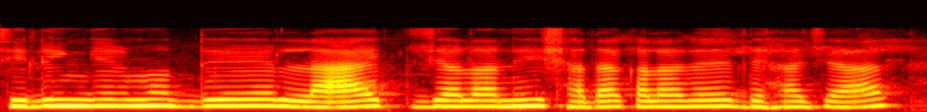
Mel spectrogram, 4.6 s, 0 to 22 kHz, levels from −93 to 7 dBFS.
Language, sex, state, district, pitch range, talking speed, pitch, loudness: Bengali, female, Assam, Hailakandi, 200-225 Hz, 105 wpm, 215 Hz, -14 LUFS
